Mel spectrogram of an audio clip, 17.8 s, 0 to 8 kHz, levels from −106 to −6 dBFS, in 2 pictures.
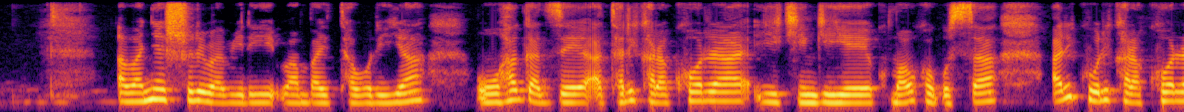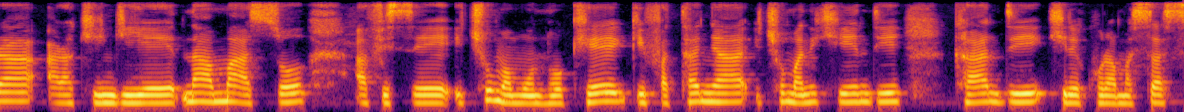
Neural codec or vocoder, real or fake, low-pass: none; real; 7.2 kHz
